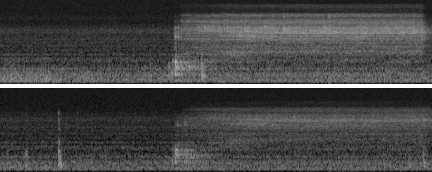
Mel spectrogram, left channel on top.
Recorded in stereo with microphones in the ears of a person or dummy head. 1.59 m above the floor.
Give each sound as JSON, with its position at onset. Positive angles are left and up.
{"t": 1.7, "sound": "a running tap", "side_deg": 70, "distance_m": 4.5}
